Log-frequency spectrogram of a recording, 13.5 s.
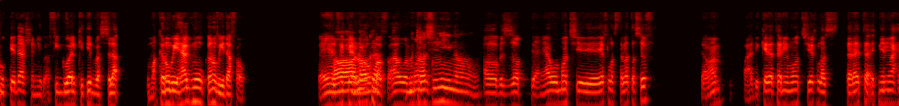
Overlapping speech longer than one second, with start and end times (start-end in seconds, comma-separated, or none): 5.0-6.7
